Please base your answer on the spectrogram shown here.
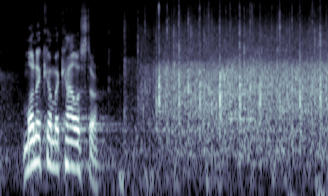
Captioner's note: applause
